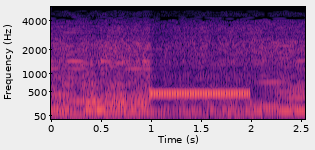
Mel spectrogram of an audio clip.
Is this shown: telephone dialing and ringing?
yes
